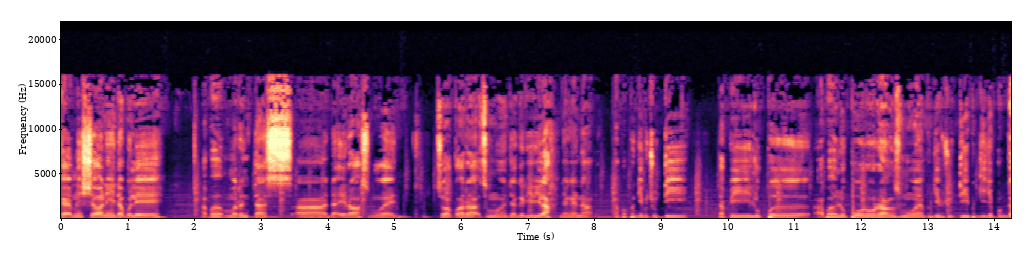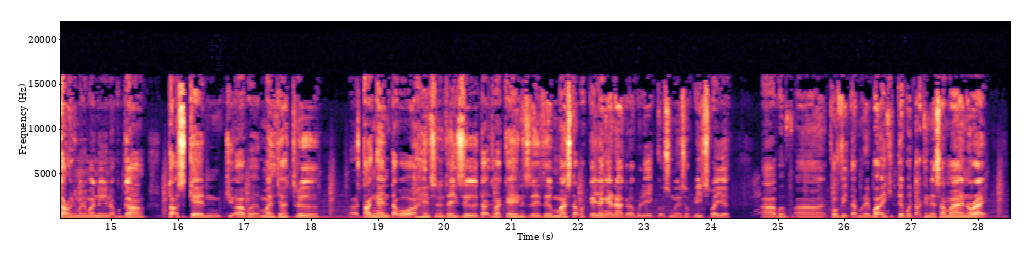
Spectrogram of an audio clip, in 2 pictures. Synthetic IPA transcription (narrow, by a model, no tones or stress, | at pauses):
kajaʔ̚məlesianidahbolɛh | apəmə̃ɾənt̪asəda̰ʔeɾahsəmuansoakuaɾa̰ʔsəmuad͡ʒaɡadiɾilahd͡ʒaŋãnːa̰ʔapəpəɡibət͡ʃut̪i | t̪apilupəa̰pəlupəɾoɾaŋs̬əmuapəɡibət͡ʃut̪ipəɡid͡ʒapəɡaŋnimanamanəna̰ʔpəɡaŋ | t̪a̰ʔsə̥kɛnkuʔpəmasd͡ʒat̪ɾə | ə̰t̪aŋãnt̪aʔbawa̰ʔɦɛnsənət̪aizət̪a̰ʔtəpakajhɛnəsət̪ajzəmast̪aʔpakajd͡ʒaŋãnlahkalawbolɛhikʊt̪̚səmuaɛsopisu̥paja | ʔəapəʔəkovit̪̚t̪ːa̰ʔməɾebaʔɛnkit̪əp̬ʊnt̪a̰ʔkənə̃samãnɔɾajt̪̚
